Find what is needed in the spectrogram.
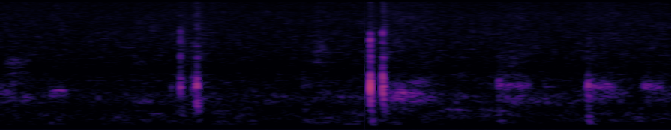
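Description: Computer mouse clicking a few times over faint room tone: short sharp clicks in pairs, about a second in and again, loudest, about two and a half seconds in.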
